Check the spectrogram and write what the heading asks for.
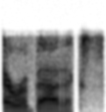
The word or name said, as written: aerobatics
